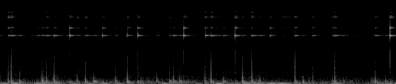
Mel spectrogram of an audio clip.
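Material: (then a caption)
Glass. An upright, hollow amber glass wine bottle is tapped rapidly with short fingernails and fingertips. The taps produce a steady run of soft, low thuds, each topped with a short, high, bright glassy ring that fades quickly.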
